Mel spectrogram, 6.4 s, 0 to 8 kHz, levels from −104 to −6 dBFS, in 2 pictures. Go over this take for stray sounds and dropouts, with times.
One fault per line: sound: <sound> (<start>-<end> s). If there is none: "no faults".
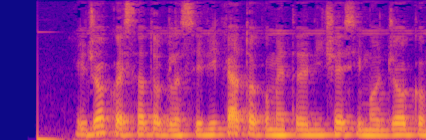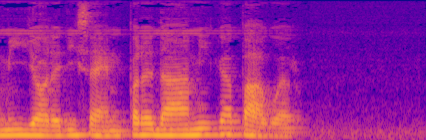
no faults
